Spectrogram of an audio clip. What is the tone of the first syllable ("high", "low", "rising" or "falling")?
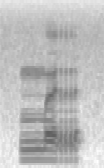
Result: high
